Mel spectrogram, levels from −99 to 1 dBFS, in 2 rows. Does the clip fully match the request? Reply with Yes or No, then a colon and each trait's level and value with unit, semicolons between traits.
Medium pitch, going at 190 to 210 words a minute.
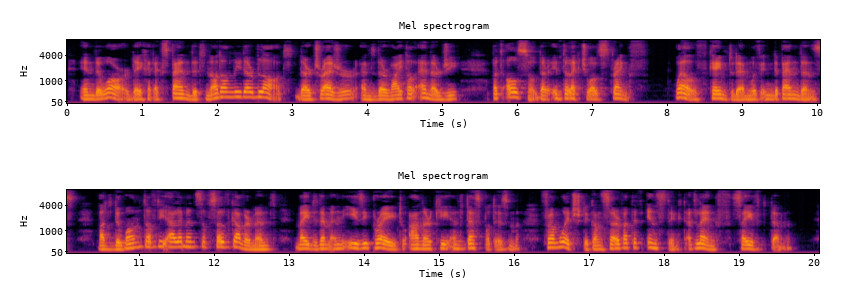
No: medium, 145 Hz; average, 160 wpm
